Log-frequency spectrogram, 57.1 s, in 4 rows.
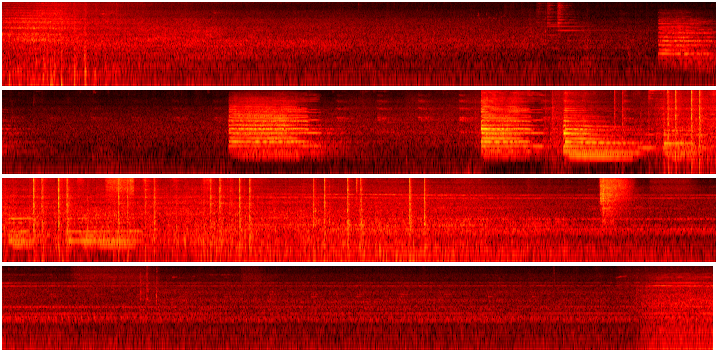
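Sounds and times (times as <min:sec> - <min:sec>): train rumbling past: 0:00.0 - 0:57.0
train horn blasts: 0:13.1 - 0:15.0, 0:18.8 - 0:21.2, 0:23.8 - 0:31.6, 0:55.4 - 0:57.0
brief air hiss: 0:40.5 - 0:41.3.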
